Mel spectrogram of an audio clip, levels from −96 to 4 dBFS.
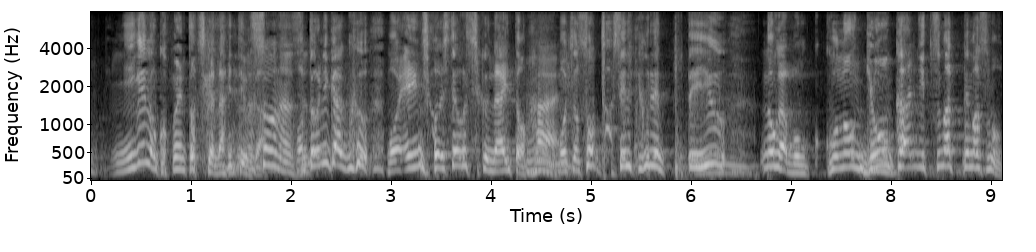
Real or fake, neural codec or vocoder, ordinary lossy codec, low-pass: real; none; none; none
